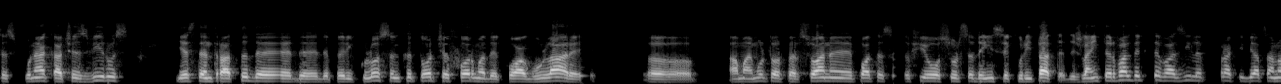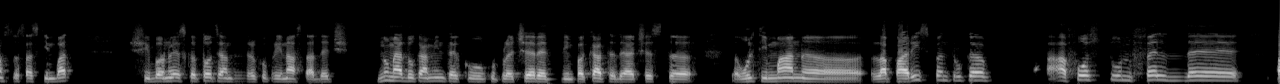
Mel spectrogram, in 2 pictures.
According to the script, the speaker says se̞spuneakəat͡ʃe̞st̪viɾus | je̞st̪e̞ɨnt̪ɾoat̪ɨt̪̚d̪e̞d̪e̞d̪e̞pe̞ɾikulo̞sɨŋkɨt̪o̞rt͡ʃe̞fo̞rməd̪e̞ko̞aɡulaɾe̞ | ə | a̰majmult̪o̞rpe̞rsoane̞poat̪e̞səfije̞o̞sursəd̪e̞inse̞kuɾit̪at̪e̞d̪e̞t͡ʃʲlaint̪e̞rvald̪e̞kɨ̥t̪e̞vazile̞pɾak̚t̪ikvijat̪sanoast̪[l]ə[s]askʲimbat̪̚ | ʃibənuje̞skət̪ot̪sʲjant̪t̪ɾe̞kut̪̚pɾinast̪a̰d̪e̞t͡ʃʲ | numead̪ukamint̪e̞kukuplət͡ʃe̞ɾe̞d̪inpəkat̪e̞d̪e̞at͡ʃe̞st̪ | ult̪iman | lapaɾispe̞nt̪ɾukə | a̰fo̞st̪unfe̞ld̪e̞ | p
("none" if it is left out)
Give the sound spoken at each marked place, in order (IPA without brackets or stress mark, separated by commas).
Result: ɾ, s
